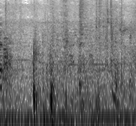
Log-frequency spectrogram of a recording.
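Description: Several dogs at play over tennis balls on a concrete yard, with two short, sharp sounds close together in the first second.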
